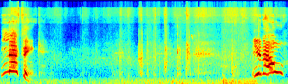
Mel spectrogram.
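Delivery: high, slow, mock innocent voice; sarcastic self-praise. Real, not acted. Defending his rant to viewers, high mock innocence. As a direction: play innocent, high and drawn out. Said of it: "I communicated beautifully".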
